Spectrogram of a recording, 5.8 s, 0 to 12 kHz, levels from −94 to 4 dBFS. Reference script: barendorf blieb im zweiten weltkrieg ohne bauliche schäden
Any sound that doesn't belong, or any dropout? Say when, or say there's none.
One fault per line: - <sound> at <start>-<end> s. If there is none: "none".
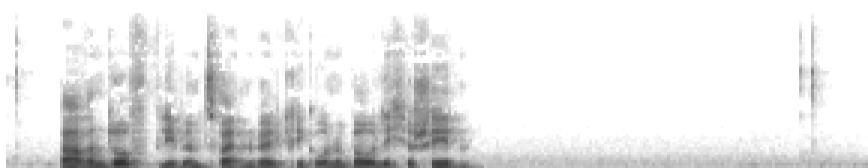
none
